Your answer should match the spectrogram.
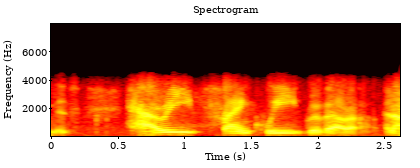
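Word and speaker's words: Franqui: Frankie is spelled F-R-A-N as in Nancy, Q-U-I. So it's Harry Frankie.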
